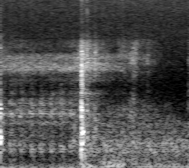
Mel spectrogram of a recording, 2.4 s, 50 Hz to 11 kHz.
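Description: A 2023 Ram 2500's 6.7-liter Cummins turbo-diesel starting up and settling into a steady low idle, heard from inside the cab, with a single knock about a second in.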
